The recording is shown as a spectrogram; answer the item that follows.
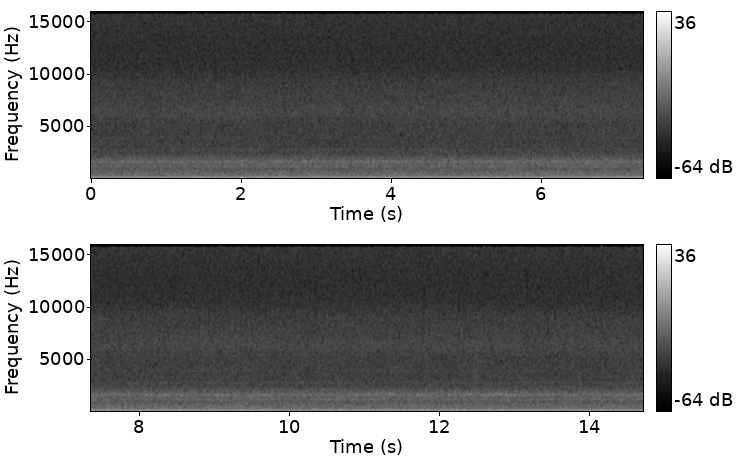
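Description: Steady hiss of background noise on the recording, even in level, with no distinct clicks or other events.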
